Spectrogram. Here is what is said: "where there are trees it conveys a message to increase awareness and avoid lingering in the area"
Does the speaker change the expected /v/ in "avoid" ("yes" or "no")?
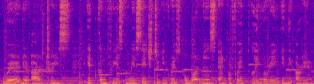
yes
